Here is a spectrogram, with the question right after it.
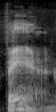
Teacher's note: fan has a nasalized vowel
